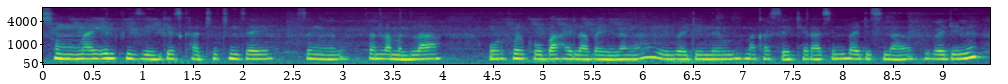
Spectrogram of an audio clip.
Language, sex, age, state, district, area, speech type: Bodo, female, 18-30, Assam, Udalguri, urban, spontaneous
